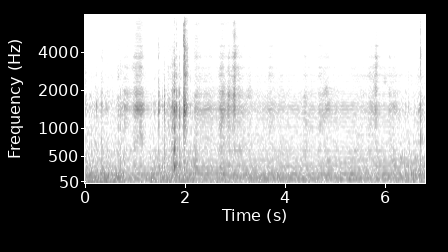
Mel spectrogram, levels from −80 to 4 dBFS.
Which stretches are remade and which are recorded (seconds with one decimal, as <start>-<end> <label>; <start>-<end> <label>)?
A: 0.0-0.8 recorded; 0.8-1.3 remade; 1.3-2.2 recorded; 2.2-6.3 remade; 6.3-6.8 recorded

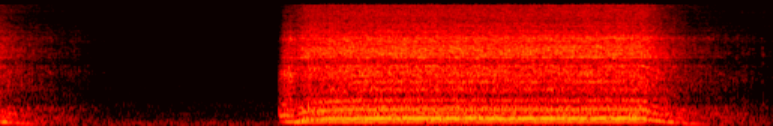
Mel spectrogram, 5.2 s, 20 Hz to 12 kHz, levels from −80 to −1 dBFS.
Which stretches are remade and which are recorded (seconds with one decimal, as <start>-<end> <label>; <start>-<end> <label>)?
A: 0.0-5.2 remade

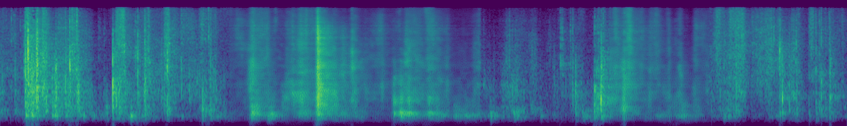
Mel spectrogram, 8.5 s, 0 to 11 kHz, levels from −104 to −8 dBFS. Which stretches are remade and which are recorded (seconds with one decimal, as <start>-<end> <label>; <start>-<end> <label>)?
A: 0.0-2.3 recorded; 2.3-4.8 remade; 4.8-6.1 recorded; 6.1-7.1 remade; 7.1-8.5 recorded

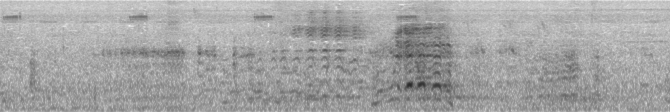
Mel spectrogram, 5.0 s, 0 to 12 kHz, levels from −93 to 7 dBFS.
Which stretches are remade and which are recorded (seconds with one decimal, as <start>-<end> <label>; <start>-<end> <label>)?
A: 0.0-2.6 recorded; 2.6-3.1 remade; 3.1-3.7 recorded; 3.7-4.5 remade; 4.5-5.0 recorded

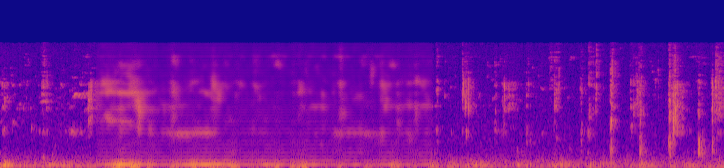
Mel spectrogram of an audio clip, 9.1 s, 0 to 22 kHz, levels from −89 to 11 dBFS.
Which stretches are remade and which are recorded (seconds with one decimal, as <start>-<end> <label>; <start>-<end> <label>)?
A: 0.0-1.2 recorded; 1.2-5.4 remade; 5.4-9.1 recorded

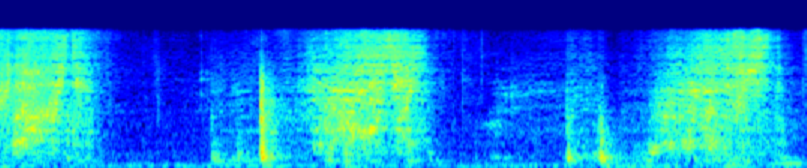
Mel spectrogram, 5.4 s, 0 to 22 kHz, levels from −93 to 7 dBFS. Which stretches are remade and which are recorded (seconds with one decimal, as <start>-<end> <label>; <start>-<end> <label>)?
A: 0.0-2.8 recorded; 2.8-5.0 remade; 5.0-5.4 recorded

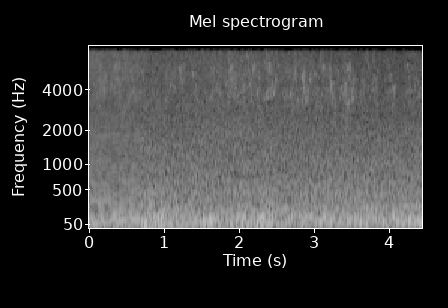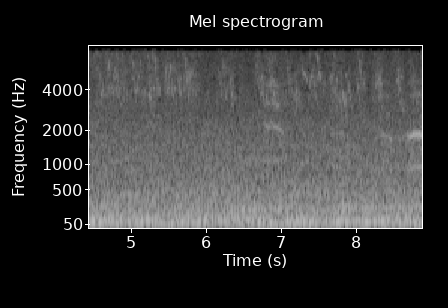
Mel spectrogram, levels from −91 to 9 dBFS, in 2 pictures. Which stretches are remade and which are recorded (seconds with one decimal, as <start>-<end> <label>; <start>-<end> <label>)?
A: 0.0-0.7 remade; 0.7-8.9 recorded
